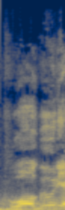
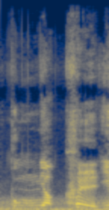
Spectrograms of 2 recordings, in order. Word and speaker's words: 북녘을: 어쨌든 뭐 이런 것도 원래 한국 발음은 북녘을 날아간다가 맞습니다. 북녘을이라는 발음을 명확하게 해야 되는데요. 아무도 그렇게 하는 사람 못 봤어요. 북녘을 날아간다 다 그래요. 부엌을이 맞아요. 부엌을이 아니고 북녘을이 맞습니다.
